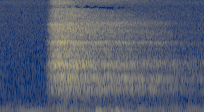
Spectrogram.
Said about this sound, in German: Mach gern einmal kurz deine Augen zu. Nimm einen tiefen Atemzug.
